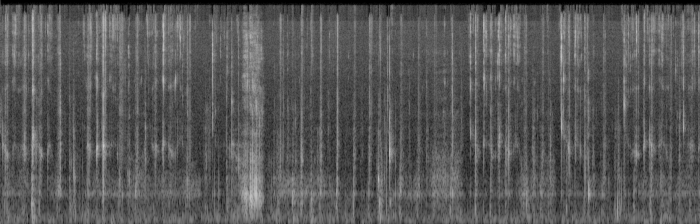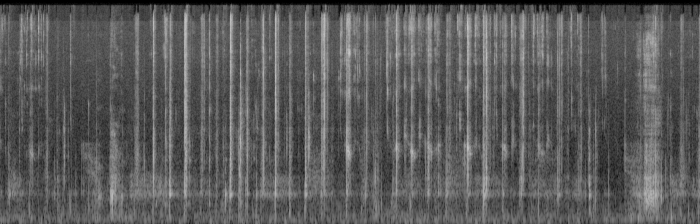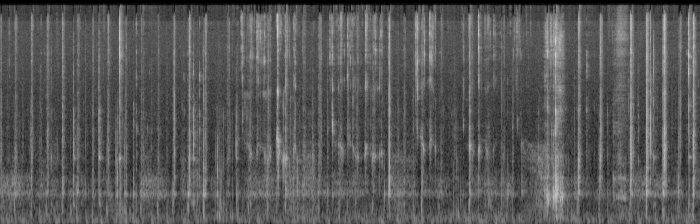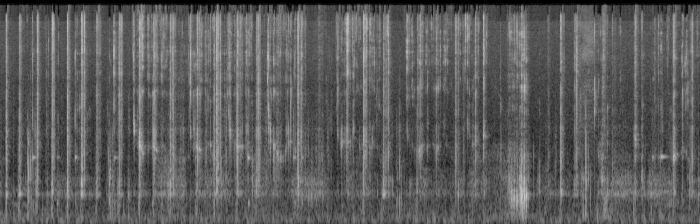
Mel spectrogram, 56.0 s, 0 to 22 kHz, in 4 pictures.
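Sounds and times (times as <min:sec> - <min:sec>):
chewing crunchy seeds: 0:00.0 - 0:56.0.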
